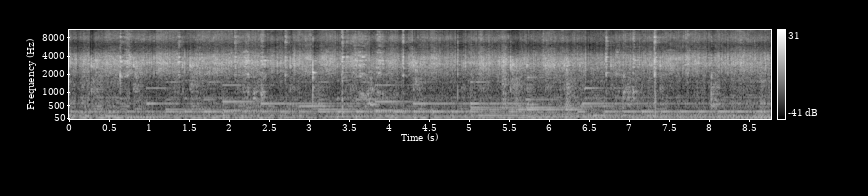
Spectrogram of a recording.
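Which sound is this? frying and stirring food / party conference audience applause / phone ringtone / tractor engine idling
frying and stirring food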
